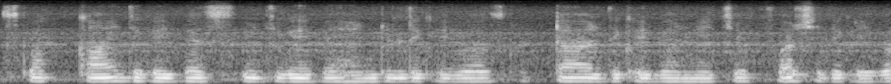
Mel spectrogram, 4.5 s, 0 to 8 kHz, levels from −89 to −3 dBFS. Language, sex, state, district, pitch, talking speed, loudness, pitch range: Hindi, male, Bihar, Darbhanga, 115 Hz, 95 wpm, -16 LUFS, 115-120 Hz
